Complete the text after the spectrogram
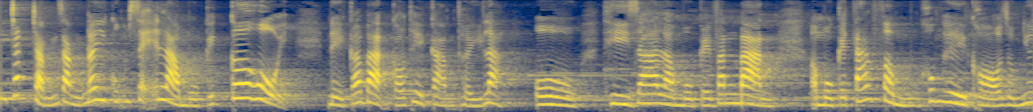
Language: Vietnamese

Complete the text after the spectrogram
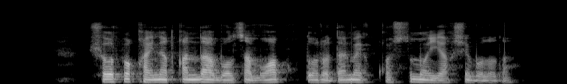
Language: Uyghur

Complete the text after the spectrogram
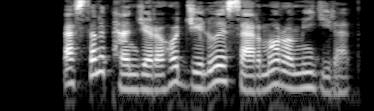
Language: Persian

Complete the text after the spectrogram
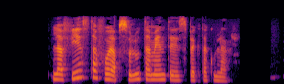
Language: Spanish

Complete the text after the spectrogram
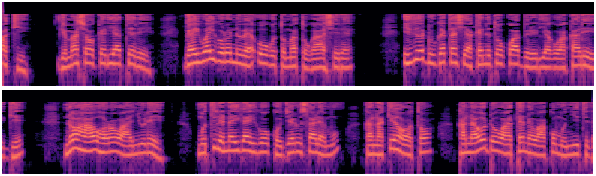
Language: Kikuyu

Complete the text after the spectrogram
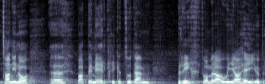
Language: Swiss German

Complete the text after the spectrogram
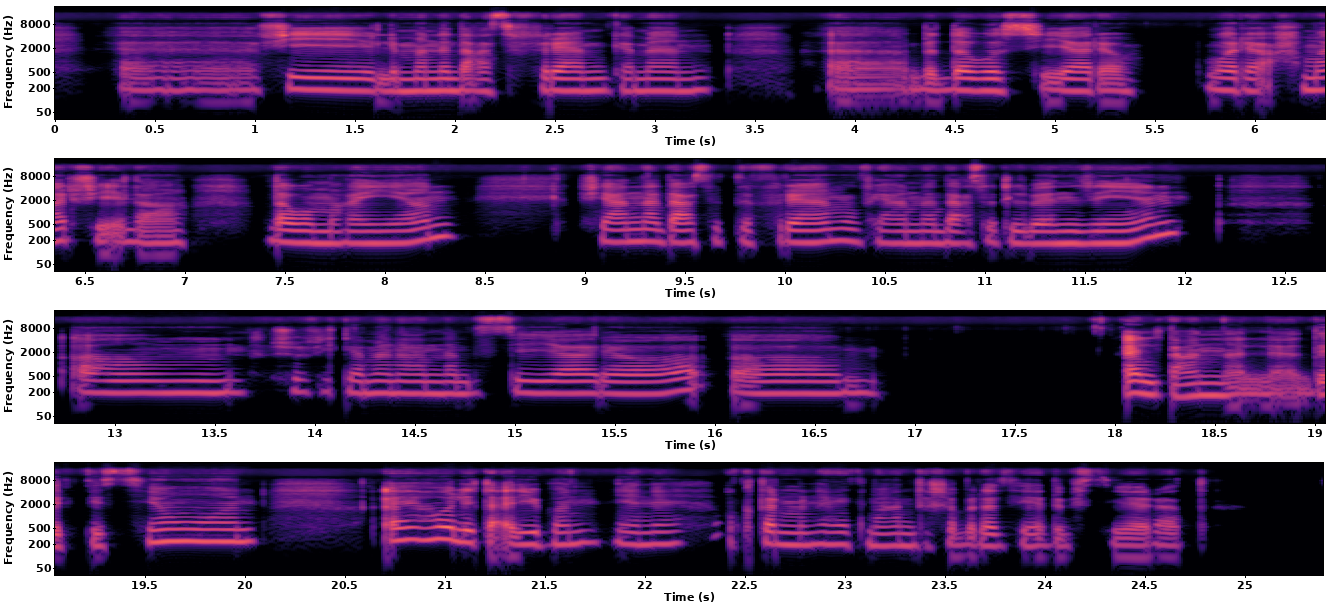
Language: North Levantine Arabic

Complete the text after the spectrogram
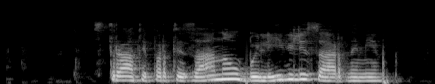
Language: Belarusian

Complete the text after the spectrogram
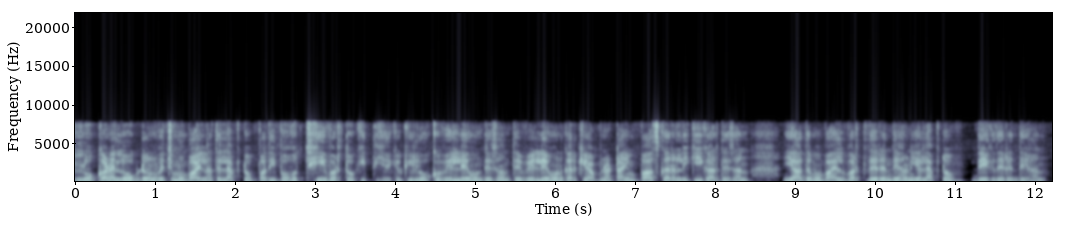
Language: Punjabi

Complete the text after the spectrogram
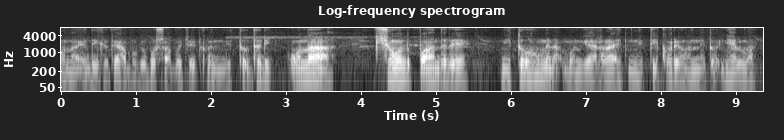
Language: Santali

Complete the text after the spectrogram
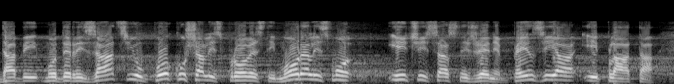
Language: Serbian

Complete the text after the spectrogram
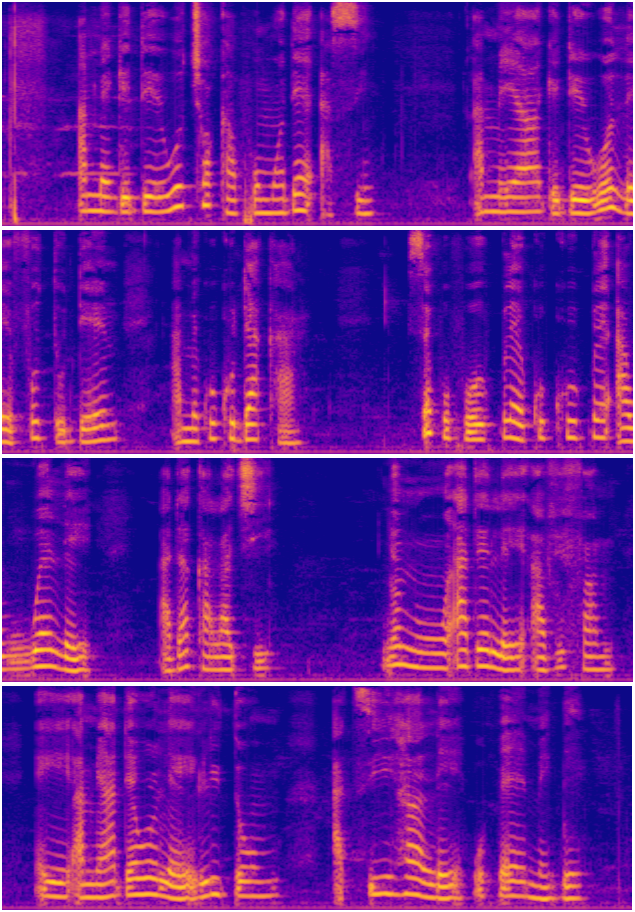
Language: Ewe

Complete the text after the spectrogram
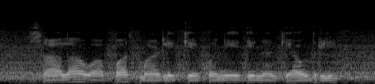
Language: Kannada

